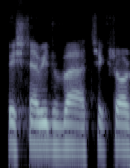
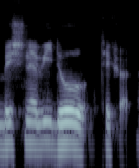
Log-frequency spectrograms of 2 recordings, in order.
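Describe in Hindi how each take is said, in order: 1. जोड़ने वाला शब्द 'va' की पूरी ध्वनि है। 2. जोड़ने वाला शब्द 'o' की छोटी ध्वनि है। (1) "ये ज्यादातर फो, कुछ फॉर्मल सा होगा" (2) "बोलचाल में तो हम हमेशा ओ कहते हैं"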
